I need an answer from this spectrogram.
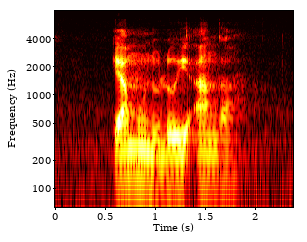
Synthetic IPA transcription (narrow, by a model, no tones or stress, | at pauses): jamun̤ulojiʔaːŋɡa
